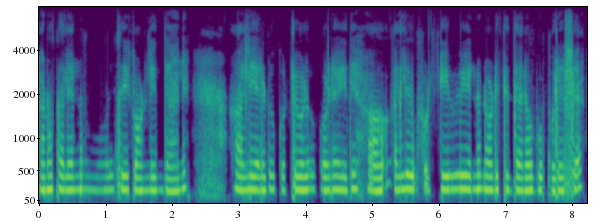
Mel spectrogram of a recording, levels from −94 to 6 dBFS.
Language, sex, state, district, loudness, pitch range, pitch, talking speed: Kannada, female, Karnataka, Mysore, -14 LUFS, 200-210 Hz, 205 Hz, 125 wpm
